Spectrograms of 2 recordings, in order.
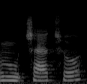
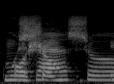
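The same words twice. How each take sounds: First: The ch sounds are a standard 'ch'. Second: The ch sounds are a Chihuahua-style 'sh'.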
